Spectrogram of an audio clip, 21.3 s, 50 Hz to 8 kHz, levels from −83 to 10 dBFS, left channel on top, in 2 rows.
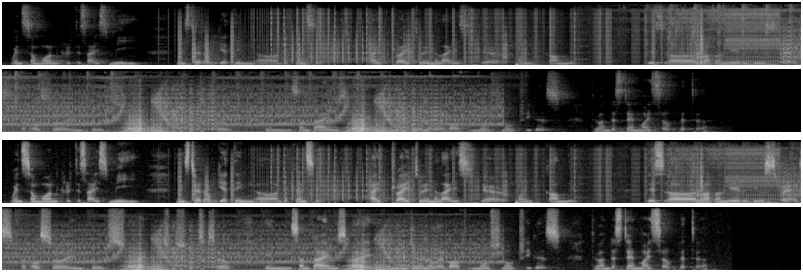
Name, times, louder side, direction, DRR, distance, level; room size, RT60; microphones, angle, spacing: voice 1, 0.0-4.3 4.9-7.7 8.6-18.1 18.5-20.1, right 9 dB, 75° right, 15 dB, 0.4 m, -28 dB
sound 1, 2.1-2.8 3.1-8.1 8.4-17.4, left 1 dB, 5° left, 0.4 m, -28 dB
sound 2, 7.7-17.7, left 9 dB, 75° left, 2.9 m, -44 dB
13.0 x 12.0 x 5.5 m, 0.83 s
head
